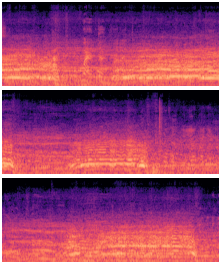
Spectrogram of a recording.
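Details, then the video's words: Cattle unloaded from a truck in Indonesia, described as enraged, giving long loud moos of about two to three seconds each, three drawn-out calls with rich harmonics, over background music, clapping and people's voices. "SAPI LUCU NGAMUK TURUN DARI TRUK"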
